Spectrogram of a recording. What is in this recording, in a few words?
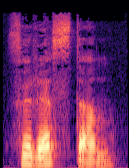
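"förresten", Swedish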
